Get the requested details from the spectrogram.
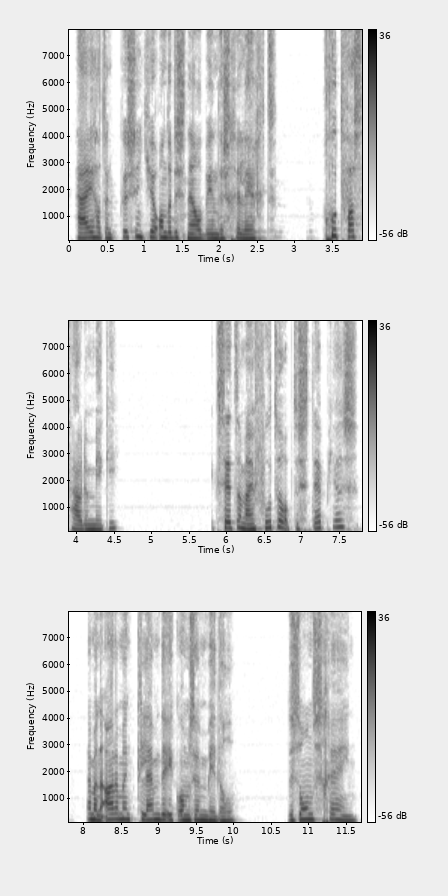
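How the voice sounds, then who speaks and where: Woman author, mid-pitched, careful and hesitant, reading aloud, dry studio mic. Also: fairly even intonation, no echo. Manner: measured, hesitant with fillers. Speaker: author and guest. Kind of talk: radio interview, reading from her book. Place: radio studio. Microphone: studio microphone.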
